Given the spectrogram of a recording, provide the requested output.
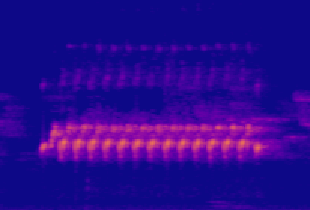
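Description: European goldfinch giving a bell-like 'cascabel' phrase: a fast, even trill of bright tinkling notes lasting nearly two seconds, a slightly lower variant.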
